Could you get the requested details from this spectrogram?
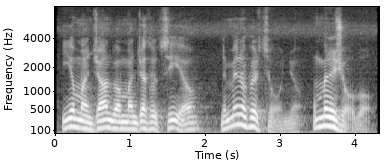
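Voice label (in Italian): "giovassi", vocabolario dialettale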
